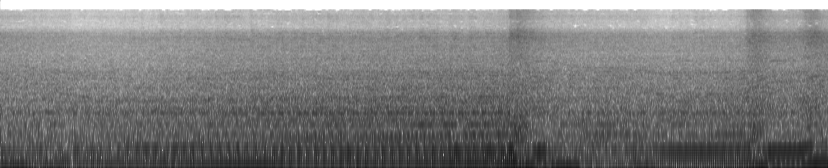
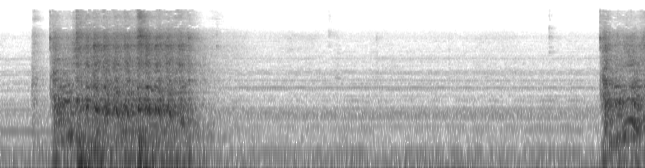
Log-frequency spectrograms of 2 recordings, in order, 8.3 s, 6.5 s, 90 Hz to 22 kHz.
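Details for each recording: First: 1975 MGB four-cylinder project car, now firing on all four cylinders: even beat rising and falling smoothly with each throttle blip, no missing; runs much better than before. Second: 1975 MGB running off a five-gallon gas can after first start: uneven, stumbling run that never settles; owner suspects wrong firing order or distributor cap on backwards; misfire.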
